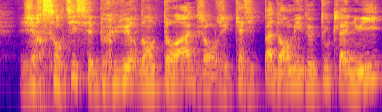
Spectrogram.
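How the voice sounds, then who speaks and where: The man's voice is loud and moves at a fairly quick pace. Noticeable background noise sits behind it. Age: 30s. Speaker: YouTuber. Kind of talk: personal vlog storytelling. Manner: fast.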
